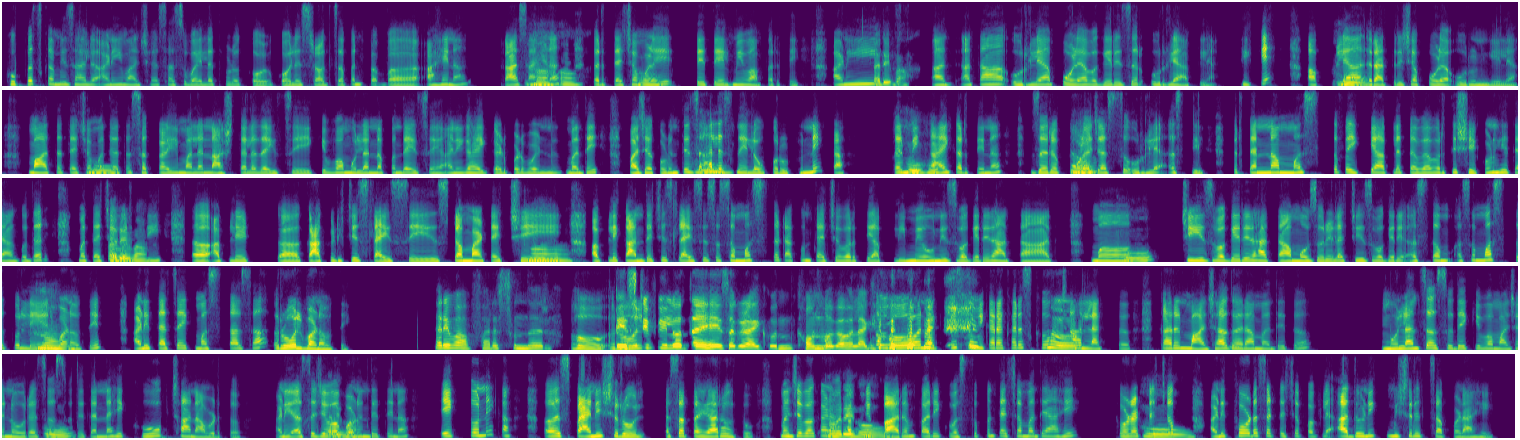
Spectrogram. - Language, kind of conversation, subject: Marathi, podcast, तुझ्या जेवणात पारंपरिक आणि आधुनिक गोष्टींचं मिश्रण नेमकं कसं असतं?
- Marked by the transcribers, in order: other background noise; in English: "को कोलेस्ट्रॉल"; tapping; "गडबडबडमध्ये" said as "गडबडबंडमध्ये"; in English: "स्लाइसेस"; in English: "स्लाइसेस"; in English: "लेयर"; in English: "रोल"; in English: "रोल"; laugh; in English: "रोल"; in English: "टचअप"; in English: "टचअप"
